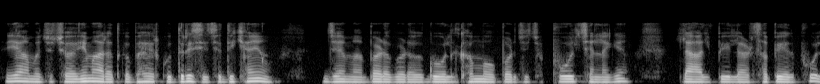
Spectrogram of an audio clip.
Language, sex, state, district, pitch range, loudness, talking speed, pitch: Kumaoni, male, Uttarakhand, Uttarkashi, 115-125 Hz, -18 LUFS, 195 wpm, 120 Hz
